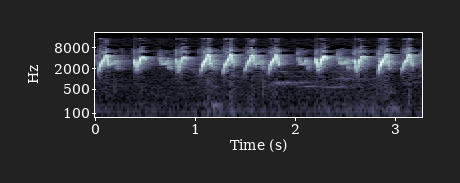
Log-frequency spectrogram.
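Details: Bar-winged prinia in ngebren song intended to lure prinias into singing: a steady, rapid series of about a dozen rising-and-falling chirps, roughly three to four per second, with no other clear sounds.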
